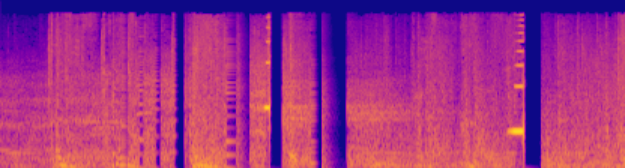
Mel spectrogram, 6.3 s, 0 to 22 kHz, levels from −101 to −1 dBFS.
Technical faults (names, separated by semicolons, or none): repeated stalls (stutter); call audio freeze; unstable filter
